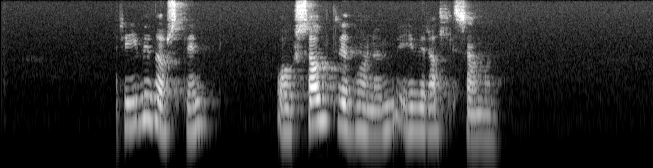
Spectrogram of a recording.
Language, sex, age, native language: Icelandic, female, 50-59, Icelandic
